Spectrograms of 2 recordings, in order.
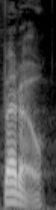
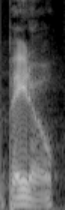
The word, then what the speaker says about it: Beto: And it's pronounced Beto, which is weird. I thought it was Beto, or he's a Like beta. beta? Yeah, it should be beta.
